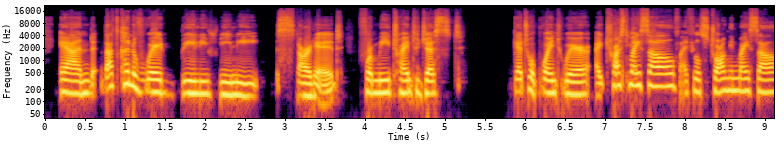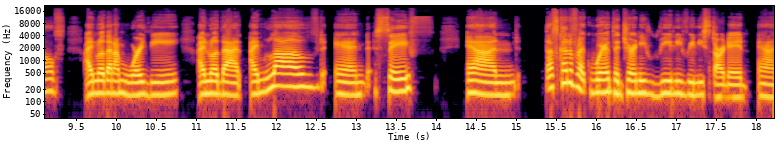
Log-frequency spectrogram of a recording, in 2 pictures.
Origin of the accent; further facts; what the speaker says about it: Kenya; So I come from a Kenyan family. I'm Kenyan, born and raised.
